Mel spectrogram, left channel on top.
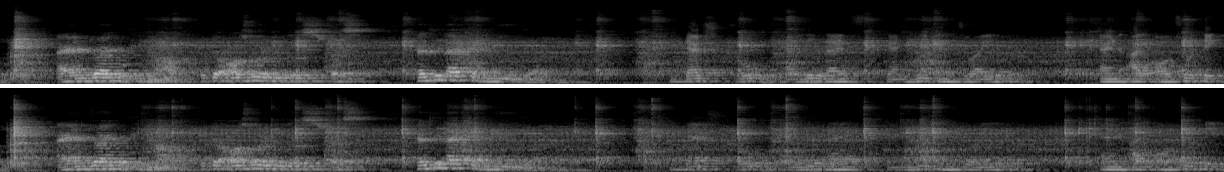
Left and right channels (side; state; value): both; normal; correlation 0.46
